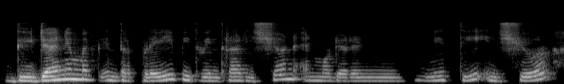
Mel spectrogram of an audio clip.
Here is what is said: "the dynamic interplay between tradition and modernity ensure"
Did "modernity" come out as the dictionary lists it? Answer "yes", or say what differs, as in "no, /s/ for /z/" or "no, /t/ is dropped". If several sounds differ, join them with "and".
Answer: yes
